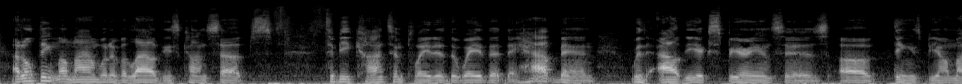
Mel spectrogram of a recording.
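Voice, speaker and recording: A man talks at a fairly slow pace, his voice showing vocal fry. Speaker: spiritual content creator. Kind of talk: casual talk to camera.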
